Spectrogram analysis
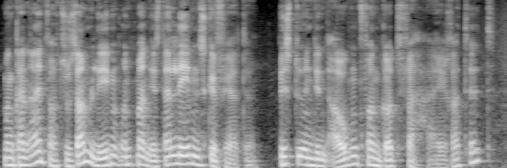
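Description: A man interprets a sermon phrase by phrase, following right behind the preacher. His delivery is animated, with pitch moving up and down freely. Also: brisk. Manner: renders each phrase right after the preacher.

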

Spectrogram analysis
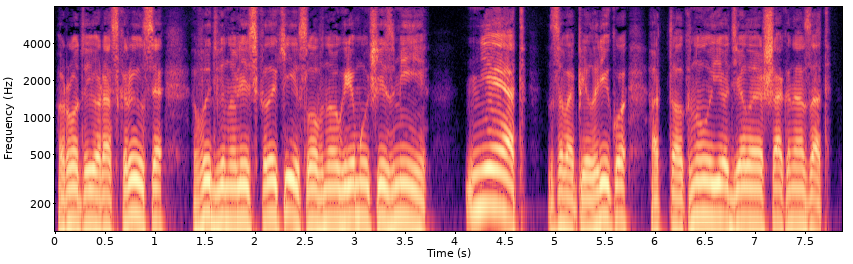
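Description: Male audiobook narrator, dark mellow voice, horror reading. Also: mid-range voice, no room sound, studio quality. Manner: steady, measured storytelling.

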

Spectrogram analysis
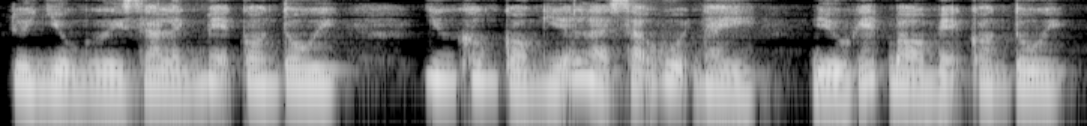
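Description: Very husky, mellow woman storyteller. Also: on the low side, fairly quick. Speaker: audiobook narrator. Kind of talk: first-person storybook narration.

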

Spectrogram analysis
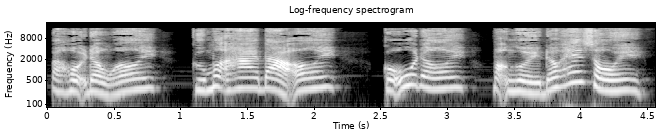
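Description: A frightened young maid, as a woman storyteller puts her on, shrieks high and loud for help. Her calls climb in pitch and force. Faint music plays under the reading. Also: expressive, normal speed, natural voice. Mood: panicked. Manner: shrill panicked shouting. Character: frantic young female servant girl.

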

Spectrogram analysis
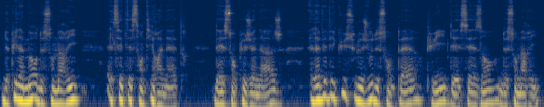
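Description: A man reading a historical novel aloud in measured storytelling narration. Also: mid-range voice, animated, mellow, slightly rough. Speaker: audiobook reader.

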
